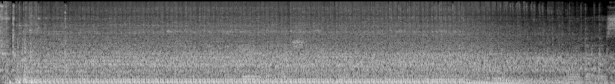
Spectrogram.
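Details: Zero-turn riding mower engine after starter replacement (it previously wouldn't start, only clicking): runs at a steady, even pace, then winds down near the end.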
